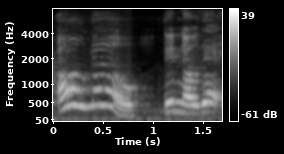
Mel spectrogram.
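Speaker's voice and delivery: very high "oh, no"; dismayed. Retold or imitated. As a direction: squeal in alarm. Dismayed again.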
